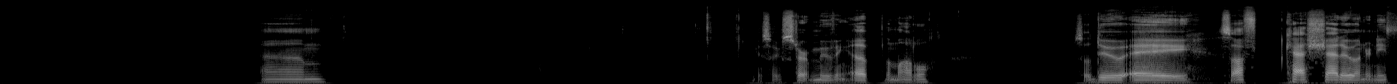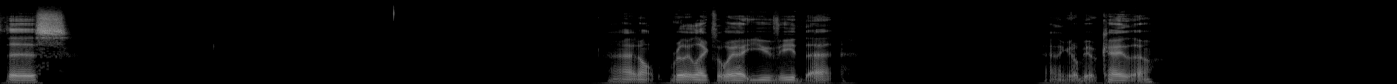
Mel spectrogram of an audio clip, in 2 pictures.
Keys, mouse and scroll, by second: 3.1 shift+click, 3.6-5.9 shift+middle drag, 5.9 ctrl+middle click, 7.1-8.2 ctrl+shift+middle drag, 9.3 s, 9.6 middle click, 11.5 f, 11.6 click, 12.2 click, 12.7 click, 13.1 click, 13.4 click, 14.8-16.6 drag, 16.9 click, 17.2-19.1 drag, 20.4-21.9 drag, 22.3-24.3 ctrl+drag, 24.7 ctrl+click, 25.2 ctrl+middle click, 25.5 ctrl+click, 25.6 ctrl+middle click, 25.9-26.9 ctrl+drag, 27.1 ctrl+middle click, 27.8 ctrl+click.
